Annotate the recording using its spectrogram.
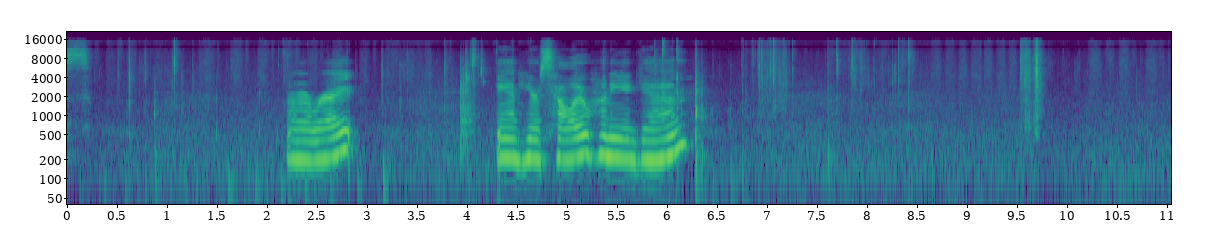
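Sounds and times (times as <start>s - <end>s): sponge scuffing on paper: 0.3s - 3.7s.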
